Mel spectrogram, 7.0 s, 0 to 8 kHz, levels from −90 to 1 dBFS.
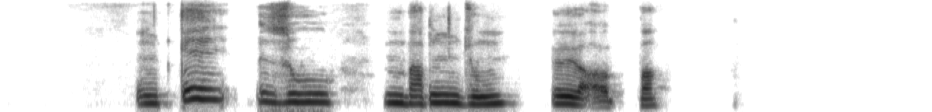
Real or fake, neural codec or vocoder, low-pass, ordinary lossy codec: fake; codec, 16 kHz, 4 kbps, FreqCodec, larger model; 7.2 kHz; Opus, 32 kbps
